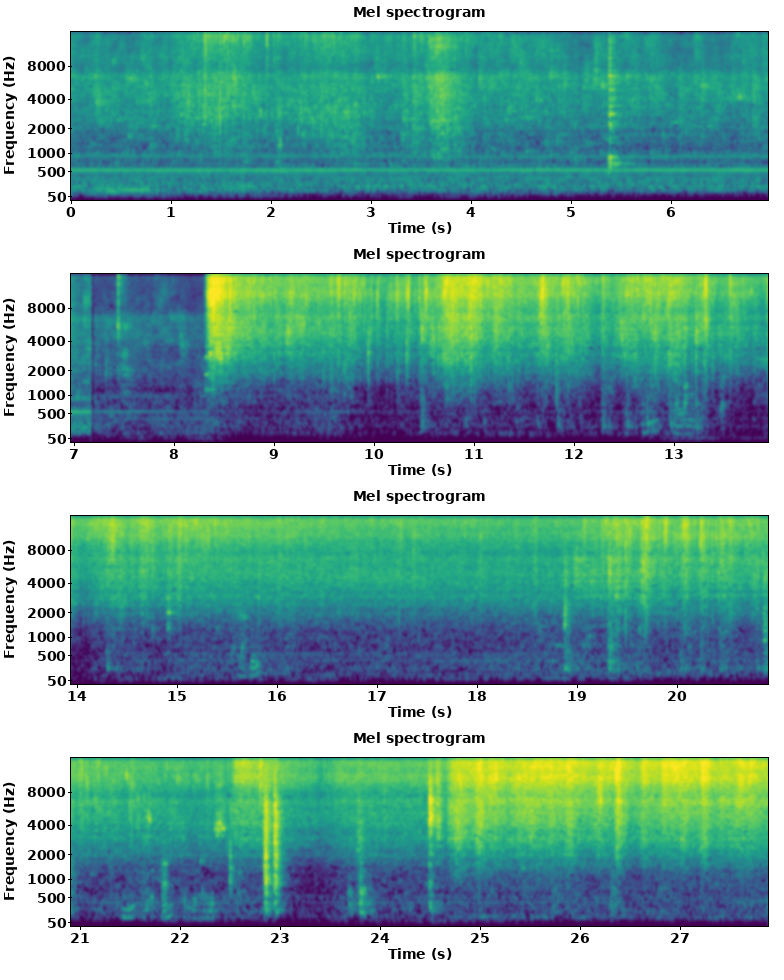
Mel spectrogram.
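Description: Chopped garlic sizzling in hot oil in a wok, stirred with a spatula that scrapes and clacks against the pan, with one sharp clack toward the end. Before the frying starts there is a steady hum for several seconds, which cuts off suddenly.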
